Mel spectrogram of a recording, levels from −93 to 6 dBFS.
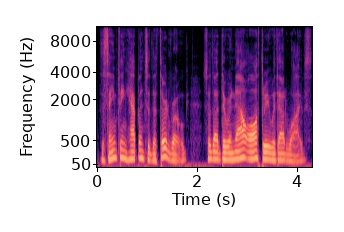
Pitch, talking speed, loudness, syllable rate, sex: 120 Hz, 235 wpm, -15 LUFS, 6.0 syllables/s, male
